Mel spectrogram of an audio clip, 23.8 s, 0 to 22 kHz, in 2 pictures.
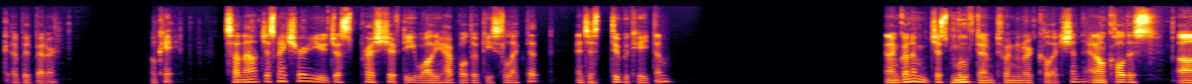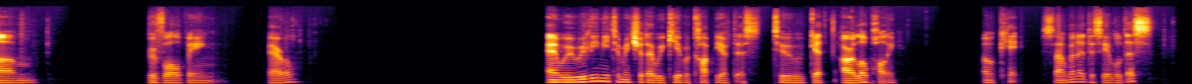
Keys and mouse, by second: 1.3 ctrl+z, 1.8 a, 2.0 a, 3.0 middle drag, 6.9 shift+d, 9.5 m, 13.0 BackSpace, 14.9 r, 20.1-20.4 middle drag, 21.0 middle click, 23.0 click, 23.5 a, 23.7 a.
